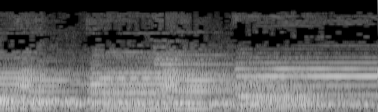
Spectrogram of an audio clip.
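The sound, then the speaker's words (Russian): Church bells ringing for Lent over misty Moscow streets: slow, heavy, sustained tolling with a dense, layered ringing hum that stays loud and steady throughout. “Звонари лезли на колокольни. Медленно, тяжело плыл над мглистыми улицами великопостный звон.”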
